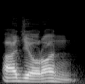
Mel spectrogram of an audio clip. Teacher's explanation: جیم ساکن پر قلقلہ ہوگا اور پر پڑھا جائے گا، تنوین کے بعد حروف حلقی کا عین ہے، اظہار حلقی ہوگا، یہاں گنہ نہیں ہوگا۔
